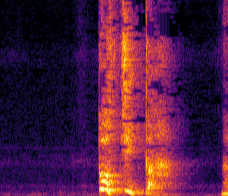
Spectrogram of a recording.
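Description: A woman's voice: a short, loud two-syllable exclamation, each syllable falling in pitch, coming after about a second of near silence.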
